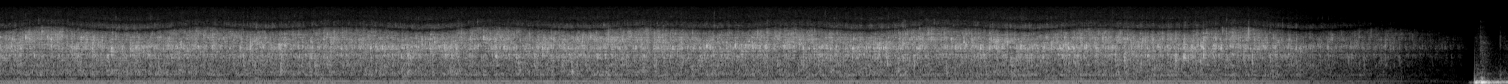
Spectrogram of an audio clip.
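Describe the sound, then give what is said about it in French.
A shower runs steadily into a bathtub in a bathroom as a man takes a quick shower, a loud, continuous hiss of spraying water with no talking, cutting off near the end followed by a brief bump. “Il entre dans la baignoire et prend une douche vite fait.”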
